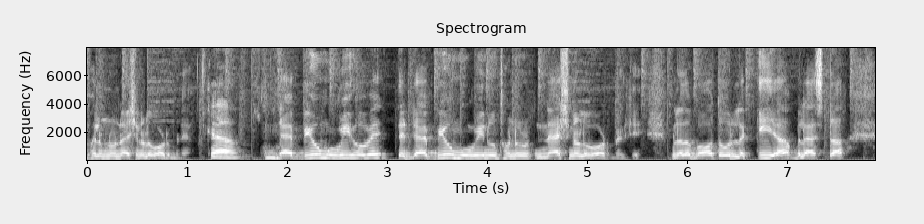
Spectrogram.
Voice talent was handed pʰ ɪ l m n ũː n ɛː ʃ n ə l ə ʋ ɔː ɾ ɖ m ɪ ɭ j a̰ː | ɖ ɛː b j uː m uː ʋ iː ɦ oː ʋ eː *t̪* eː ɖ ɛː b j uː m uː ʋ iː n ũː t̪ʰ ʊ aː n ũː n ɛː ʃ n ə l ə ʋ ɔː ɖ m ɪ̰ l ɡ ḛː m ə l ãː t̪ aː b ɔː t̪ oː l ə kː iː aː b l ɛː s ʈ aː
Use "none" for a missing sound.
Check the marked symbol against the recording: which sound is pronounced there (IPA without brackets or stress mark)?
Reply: t̪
